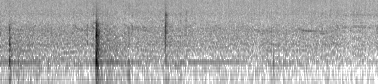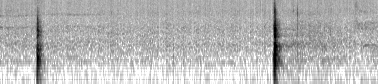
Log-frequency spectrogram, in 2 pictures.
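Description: A tennis ball bounces on a hard court a few times.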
